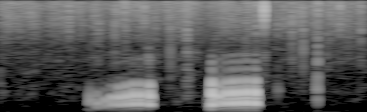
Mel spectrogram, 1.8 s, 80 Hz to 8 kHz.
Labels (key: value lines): label: biophony, damselfish
recorder: SoundTrap 600 or HydroMoth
